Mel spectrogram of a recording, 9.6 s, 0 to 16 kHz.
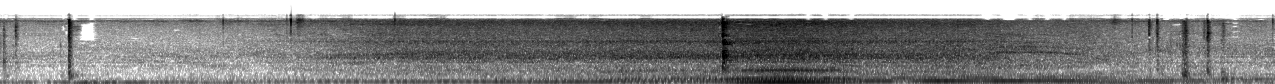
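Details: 2007 Mitsubishi Eclipse pulling away from a stop: a few sharp clicks over low engine drone, louder reversing uphill under load; left drive axle diagnosed, both axles replaced and noise gone. CV axle clicking under load.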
